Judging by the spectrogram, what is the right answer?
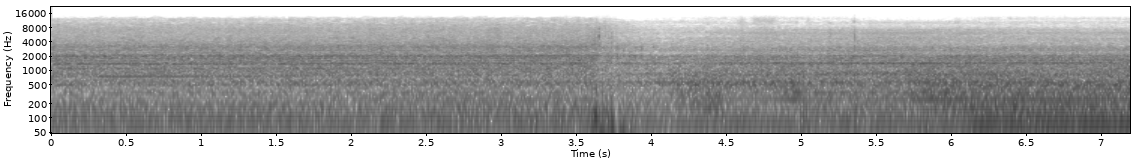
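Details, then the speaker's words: Engine during 3-wire oil pressure sensor test; catches with brief bump then steady even idle, no knocks or ticks; engine sounds fine while gauge barely rose, old sensor found leaking and replaced; normal idle. "now we can see it didn't hardly go up at all which is a bad sign for the sensor because the engine sounds fine"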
